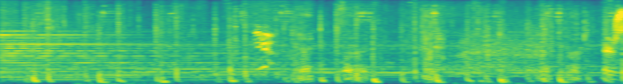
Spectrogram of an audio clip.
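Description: Horse in the Red Dead Online video game galloping in a steady clip-clop rhythm, with a high neigh partway through, close and fairly loud over mountain ambience while a person talks.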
